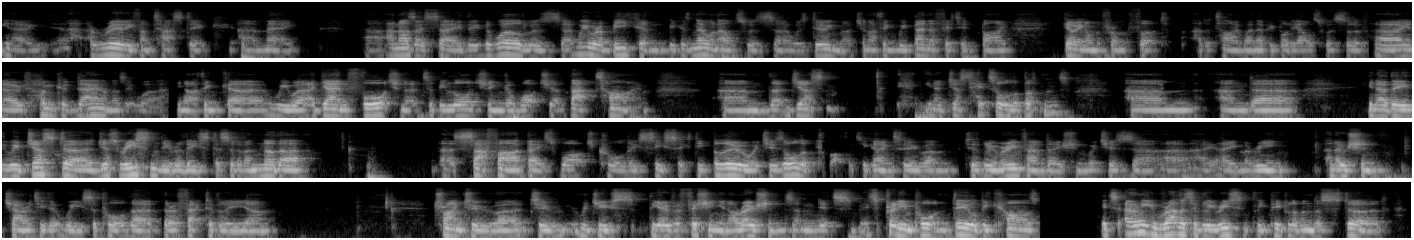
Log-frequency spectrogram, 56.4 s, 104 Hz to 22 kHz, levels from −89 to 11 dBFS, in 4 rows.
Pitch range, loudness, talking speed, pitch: 110-125 Hz, -24 LUFS, 175 wpm, 115 Hz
